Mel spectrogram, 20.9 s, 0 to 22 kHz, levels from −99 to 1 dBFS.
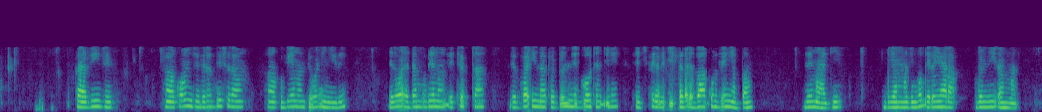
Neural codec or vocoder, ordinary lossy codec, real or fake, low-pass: codec, 44.1 kHz, 2.6 kbps, DAC; AAC, 16 kbps; fake; 7.2 kHz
